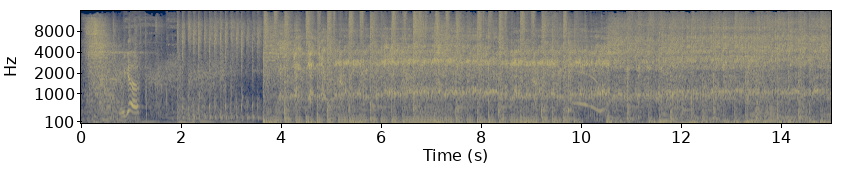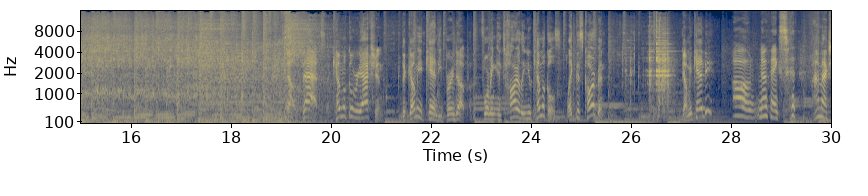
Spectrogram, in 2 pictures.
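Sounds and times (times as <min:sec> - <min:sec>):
background music: 0:00.0 - 0:30.0
candy burning with hissing roar: 0:03.6 - 0:19.6.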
